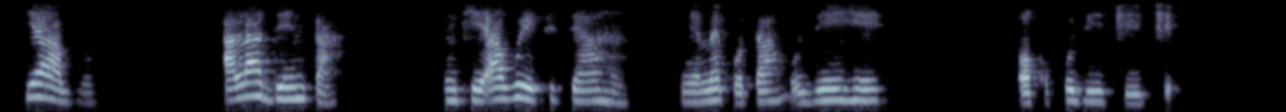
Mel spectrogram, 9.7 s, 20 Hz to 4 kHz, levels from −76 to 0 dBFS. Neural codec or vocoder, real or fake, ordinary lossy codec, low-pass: none; real; Opus, 16 kbps; 3.6 kHz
